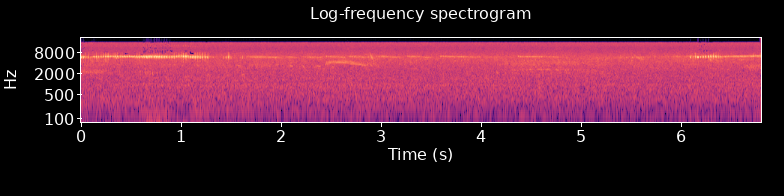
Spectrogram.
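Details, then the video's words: High, shrill, buzzing trill of a Broad-tailed hummingbird, Great Sand Dunes, Colorado. One loud burst lasts about a second at the start, then quiet background, then a second short burst near the end. "Broad-tailed Hummingbird | Nature Sounds"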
